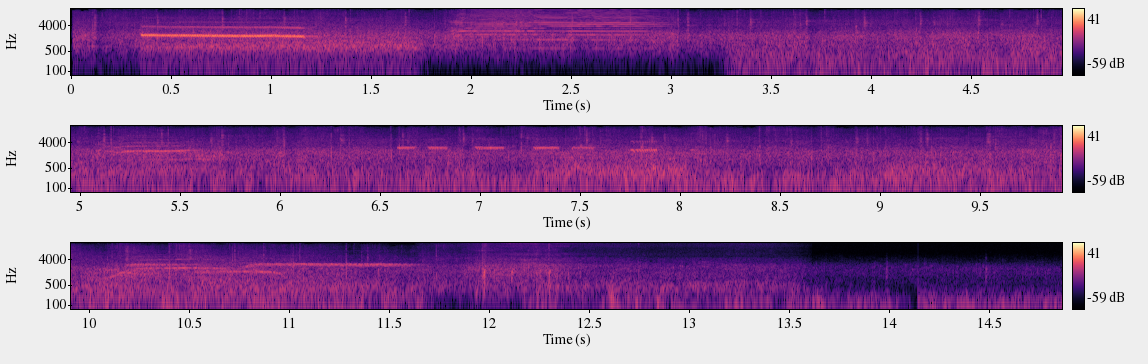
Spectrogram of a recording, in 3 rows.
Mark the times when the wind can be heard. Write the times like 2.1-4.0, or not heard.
3.2-14.8.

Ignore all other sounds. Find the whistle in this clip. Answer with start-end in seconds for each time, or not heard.
0.3-1.8, 6.5-8.1, 10.2-11.7.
